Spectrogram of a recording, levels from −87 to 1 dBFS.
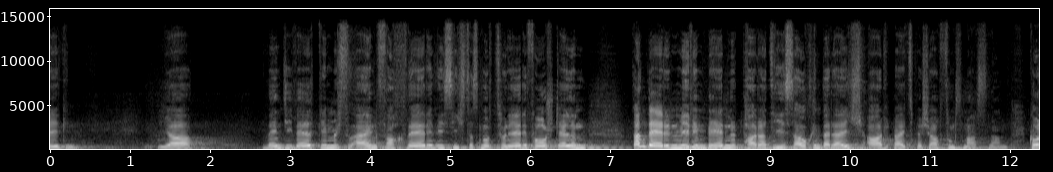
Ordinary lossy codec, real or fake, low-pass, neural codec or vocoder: none; fake; 14.4 kHz; codec, 44.1 kHz, 7.8 kbps, Pupu-Codec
